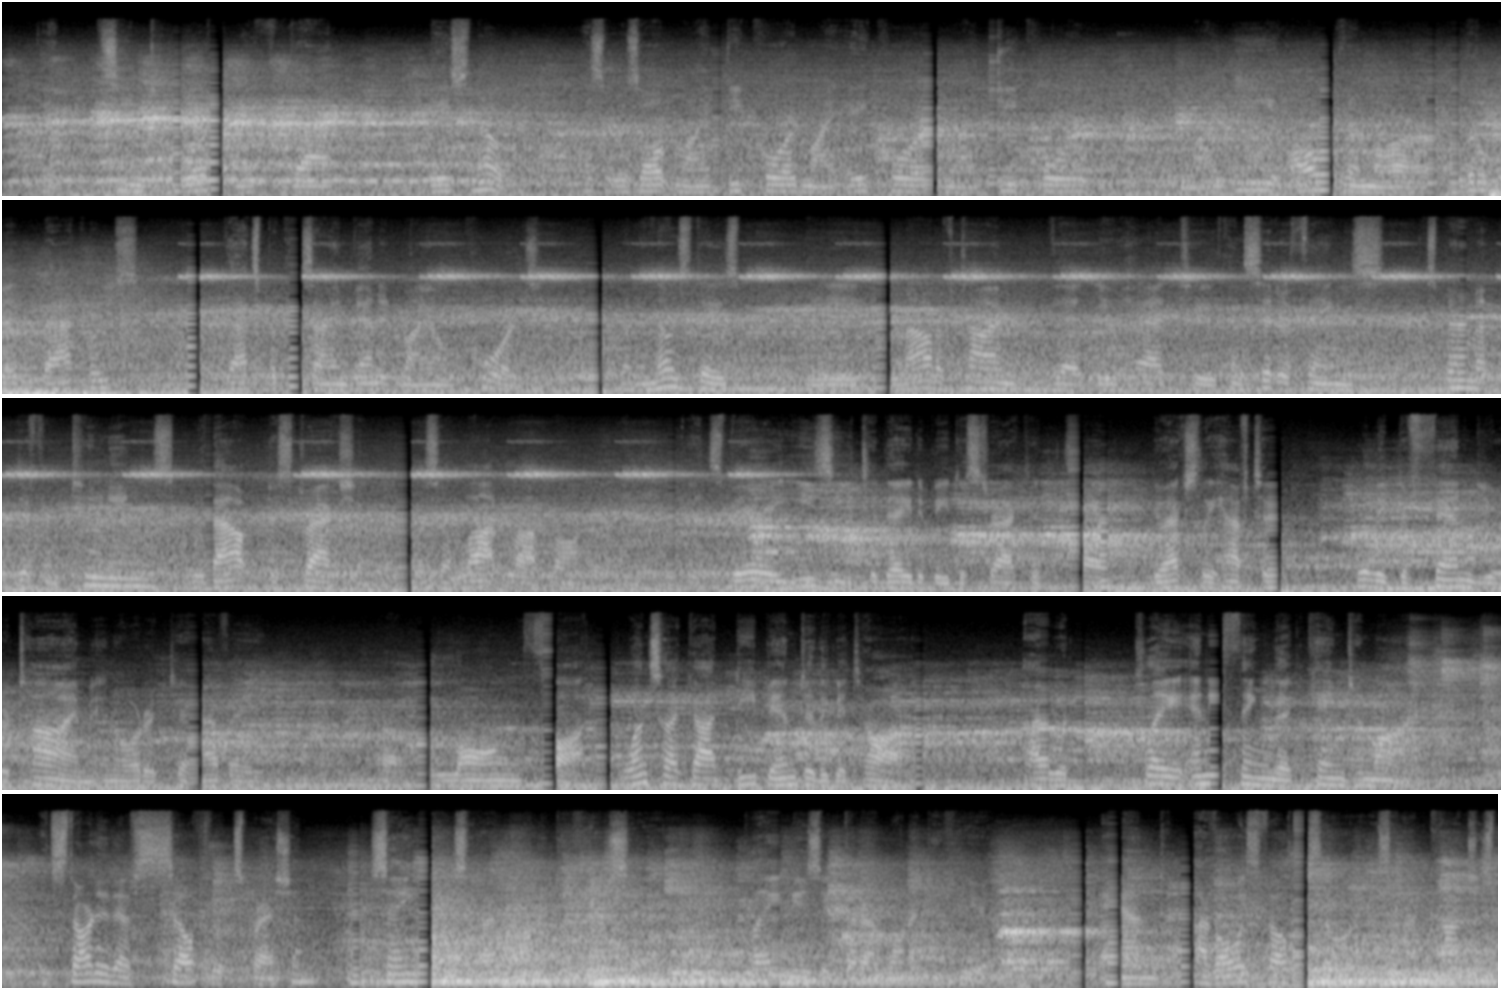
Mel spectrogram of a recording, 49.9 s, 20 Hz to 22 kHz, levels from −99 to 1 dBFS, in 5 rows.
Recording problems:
animal sounds; very loud; throughout; 4 dB above the speech
wind noise on the microphone; occasional gusts; 25 dB below the speech
choppy; occasionally; 4% of the speech affected

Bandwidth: 15 kHz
